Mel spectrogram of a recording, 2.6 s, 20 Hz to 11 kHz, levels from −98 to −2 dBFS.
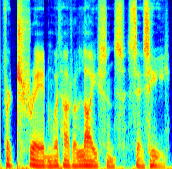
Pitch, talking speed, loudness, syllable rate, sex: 90 Hz, 160 wpm, -16 LUFS, 4.5 syllables/s, male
